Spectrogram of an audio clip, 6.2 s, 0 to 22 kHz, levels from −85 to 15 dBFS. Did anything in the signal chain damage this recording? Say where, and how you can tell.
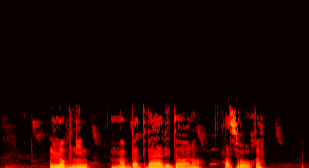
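Yes, at the codec stage: throughout, nothing sounds above 8.2 kHz and the sound turns watery, likely MP3 compression at a low bitrate around 32 kbps.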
